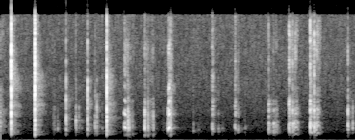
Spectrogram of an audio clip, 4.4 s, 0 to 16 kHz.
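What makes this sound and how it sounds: Fingertips tap and drum on the back casing and triggers of a white plastic PS4 controller lying face down on carpet, its hollow shell answering each touch. Quiet, dry, bright clicking taps come in an uneven, rapid patter with almost no ring, much like typing on a keyboard.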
